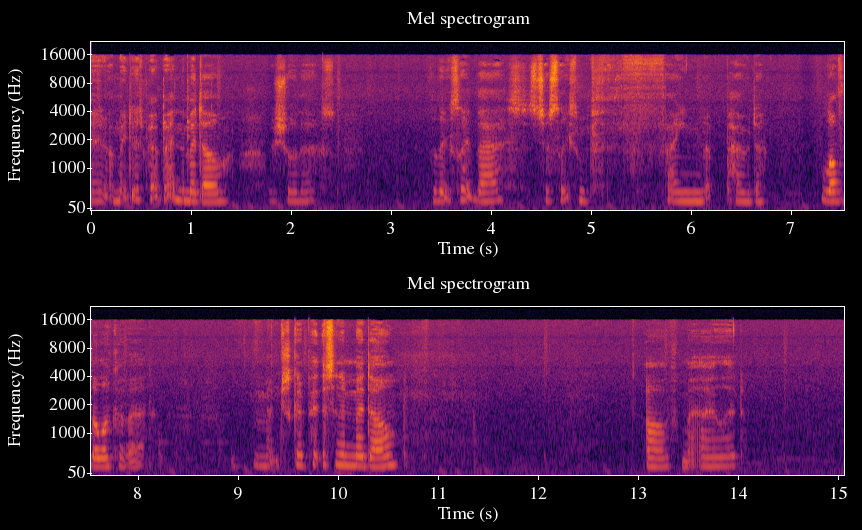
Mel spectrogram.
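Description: A young woman talks calmly and close to a microphone.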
